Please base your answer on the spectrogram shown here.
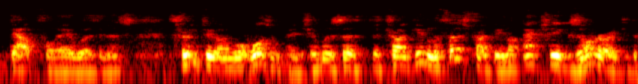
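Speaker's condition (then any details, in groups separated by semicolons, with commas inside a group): No condition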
